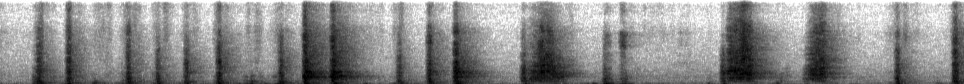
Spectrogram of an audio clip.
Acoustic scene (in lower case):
kitchen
